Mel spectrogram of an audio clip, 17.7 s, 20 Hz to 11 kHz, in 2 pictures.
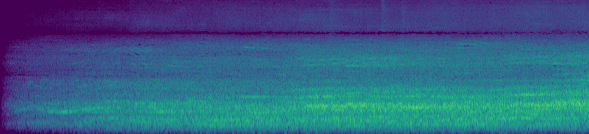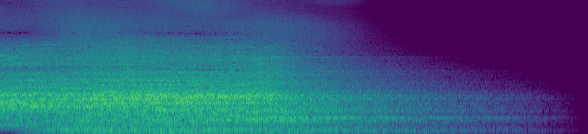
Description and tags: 2001 voices(edit)
Same as 2001 voices reverb, but shorter.
and
sci-fi, human, soundeffect, chorus, effect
